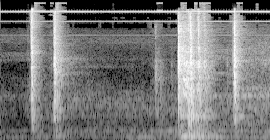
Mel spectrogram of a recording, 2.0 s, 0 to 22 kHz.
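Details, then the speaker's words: Thorn 8940 VHS recorder (JVC HR7350-based) showing a mech syscom error: sharp clicks, then a short motor whirr and clunk at power-on as the mechanism cycles. The right loading post is not fully retracted. "so if i eject the cassette and put this down if i take it out of put it back into standby turn it on again that immediately starts to rotate"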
